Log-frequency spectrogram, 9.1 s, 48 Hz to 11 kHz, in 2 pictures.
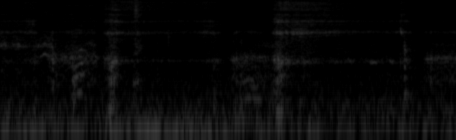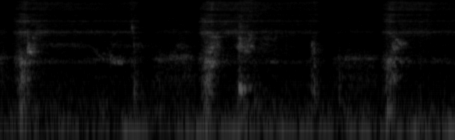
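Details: Sister snoring in sleep: irregular noisy breaths with high whistling, squeaky tones, about 33 a minute; whistling snoring.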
